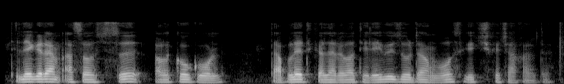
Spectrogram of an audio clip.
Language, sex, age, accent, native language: Uzbek, male, 18-24, Farg'ona, Uzbek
